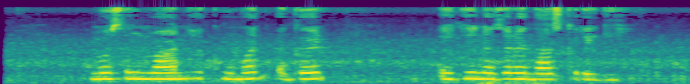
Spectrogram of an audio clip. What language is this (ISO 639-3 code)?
urd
